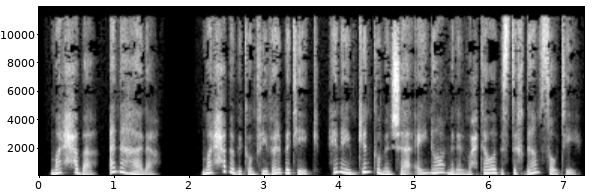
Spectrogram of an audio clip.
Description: HalaFemale Gulf Arabic AI voice
Hala is a female AI voice for Gulf Arabic.
Voice sample
Listen to Hala's female Gulf Arabic voice.
Female
Hala delivers clear pronunciation with authentic Gulf Arabic intonation, making your content sound professionally produced.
